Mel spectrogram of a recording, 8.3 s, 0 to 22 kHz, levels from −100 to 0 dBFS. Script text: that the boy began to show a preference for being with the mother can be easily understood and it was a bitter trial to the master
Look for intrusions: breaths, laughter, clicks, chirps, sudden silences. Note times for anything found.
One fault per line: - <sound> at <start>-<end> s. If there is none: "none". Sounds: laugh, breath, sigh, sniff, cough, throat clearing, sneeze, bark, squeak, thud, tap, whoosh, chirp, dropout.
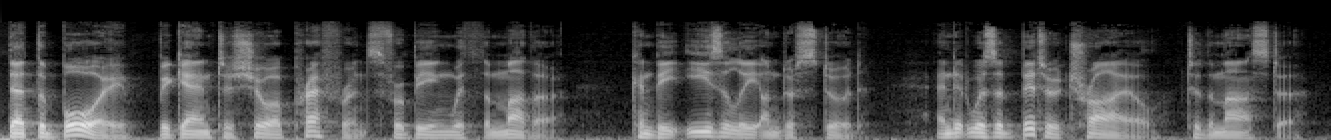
none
